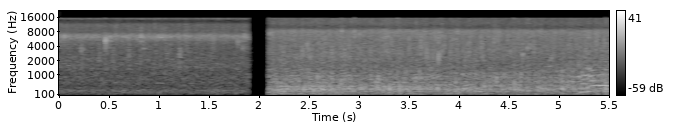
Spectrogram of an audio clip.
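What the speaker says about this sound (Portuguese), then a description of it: "chuvinha grossa agora nesse momento" Heavy rain pours steadily onto surfaces in a town in Piauí, a dense continuous patter with a brief dropout near the middle before the downpour resumes.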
